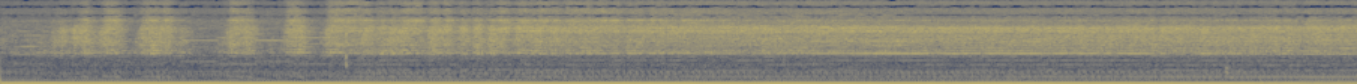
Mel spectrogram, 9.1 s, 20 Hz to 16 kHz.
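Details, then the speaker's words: 2011 Ford Transit Connect first start after cylinder head replacement for P0302 error: low drone with rough gritty grind over idle right after start-up; attributed to power steering pump low on fluid, not engine. "The rest of the engine sounds fine. Aside from that grinding noise. That's the power steering pump. That's not the engine."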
